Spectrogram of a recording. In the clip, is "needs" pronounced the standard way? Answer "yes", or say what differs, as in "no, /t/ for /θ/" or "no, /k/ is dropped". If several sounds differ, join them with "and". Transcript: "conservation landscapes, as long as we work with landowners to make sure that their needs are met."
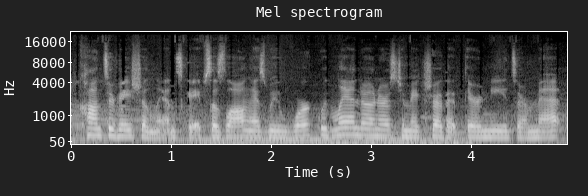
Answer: yes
